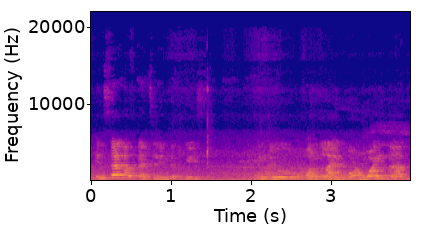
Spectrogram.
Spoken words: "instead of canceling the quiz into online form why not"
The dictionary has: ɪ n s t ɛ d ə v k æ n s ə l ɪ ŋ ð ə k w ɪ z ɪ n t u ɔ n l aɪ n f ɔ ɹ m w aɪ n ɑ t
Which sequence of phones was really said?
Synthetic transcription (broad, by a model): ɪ n s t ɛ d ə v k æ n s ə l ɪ ŋ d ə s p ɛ s ɪ n t u ɔ n l aɪ n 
